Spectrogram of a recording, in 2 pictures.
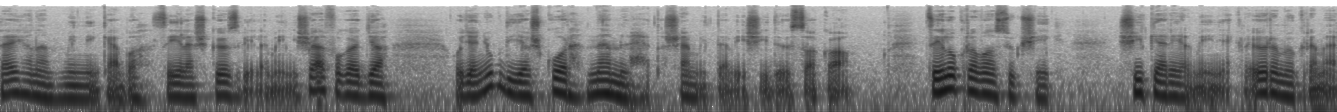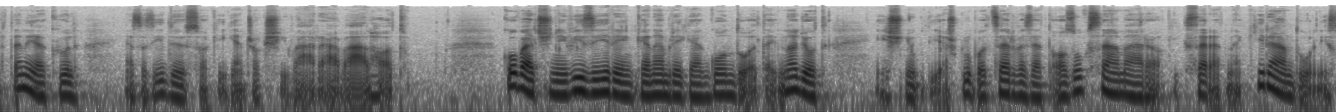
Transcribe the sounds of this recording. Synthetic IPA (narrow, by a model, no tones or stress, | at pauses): ɛjɦɒnɛmːind̪iŋka̰ːbːɒseːlɛʃkø̞zvḛːlʔɛ̰mʔḛːɲiʃɛlfo̞ɡɒɟːɒ | ho̞ɟɒɲuɡd̪iːjɒʃko̞rnɛmlɛɦɛt̪ɒ̥ʃɛmːit̪ːɛ̰vḛːʃḭd̪ø̰ːsɒkɒ̰ | t̪seːlo̞krɒvɒnsykʃeːɡ̥ | ʃikɛɾeːlmʔḛːɲɛ̰krɛ̰ʔøɾø̞møkrɛ̰mʔɛ̰rt̪ɛneːlkyl | ɛzɒzid̪øːsɒkiɡɛ̰nt͡ʃɒkʃḭva̰ːra̰ːva̰ːlɦɒ̰t̪ | ko̞vaːt͡ʃnivizeːɾeːŋkɛnɛmreːɡɛɡo̞nd̪o̞̰lt̪ɛ̰ɟnɒɟo̞t̪ | eːʃɲuɡd̪iːjɒ̰ʃklubot̪sɛrvɛzɛt̪ːɒzo̞ksaːmaːɾɒ̰ɒkiksɛɾɛ̰t̪nɛ̰kːiɾaːnd̪ṵlni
